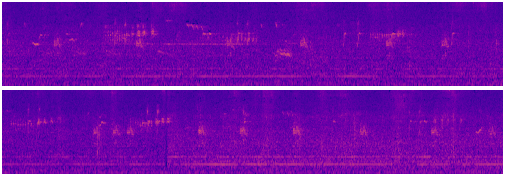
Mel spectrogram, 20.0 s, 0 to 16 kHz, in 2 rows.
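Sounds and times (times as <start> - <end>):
steady low hum: 0.0 - 20.0
bird chirps: 11.8 - 20.0.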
